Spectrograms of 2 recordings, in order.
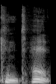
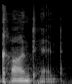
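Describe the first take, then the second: First: The stress is on the second syllable. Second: The stress is on the first syllable. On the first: Feeling satisfied. "I can be content" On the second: Material that is made or shared. "I can give you content"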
